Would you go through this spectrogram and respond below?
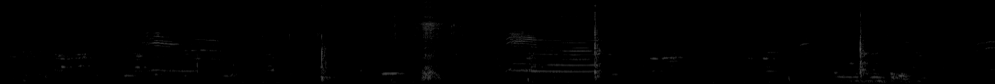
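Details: Domestic cats indoors, ready to eat meat, give drawn-out, high, harmonic-rich meows around two and five seconds in, with a few shorter mews between. Human speech and clattering are heard alongside.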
